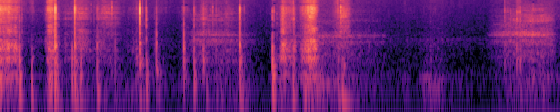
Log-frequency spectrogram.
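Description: Handling noise of a phone being set in place and adjusted: a quick run of clicks, scrapes and rustles, then quiet for about the last second.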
